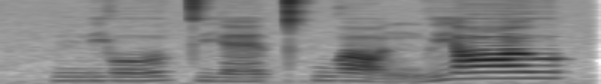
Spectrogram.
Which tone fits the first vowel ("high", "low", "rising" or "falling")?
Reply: rising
